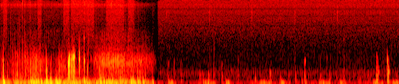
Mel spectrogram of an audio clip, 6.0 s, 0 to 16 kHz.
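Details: Long stomach growling at night, part 1: prolonged gurgling borborygmi from the abdomen.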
